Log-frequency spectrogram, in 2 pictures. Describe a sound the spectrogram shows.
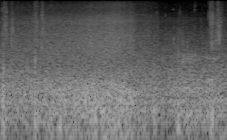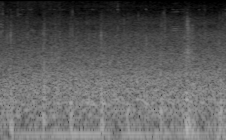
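Footsteps thud steadily on a hard deck.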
